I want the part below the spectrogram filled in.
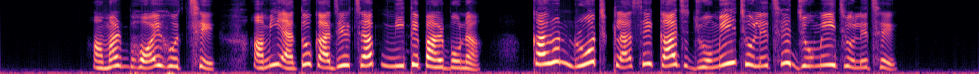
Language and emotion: Bengali, fearful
